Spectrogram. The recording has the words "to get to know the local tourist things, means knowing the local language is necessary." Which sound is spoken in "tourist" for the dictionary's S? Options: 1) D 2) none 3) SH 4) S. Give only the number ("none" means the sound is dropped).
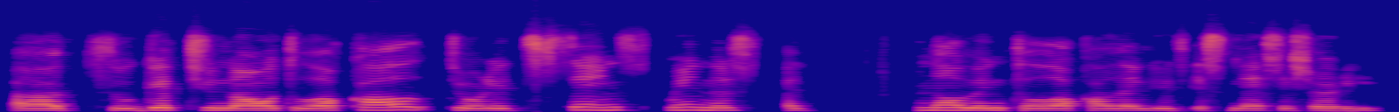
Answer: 2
